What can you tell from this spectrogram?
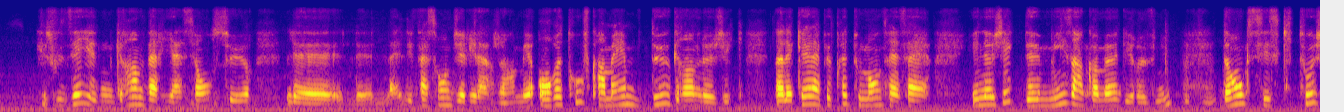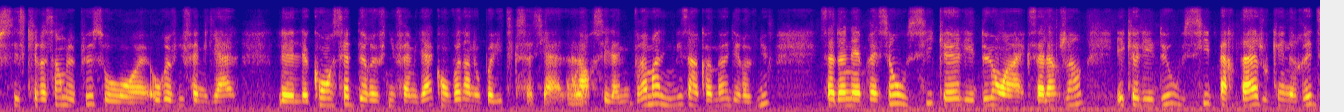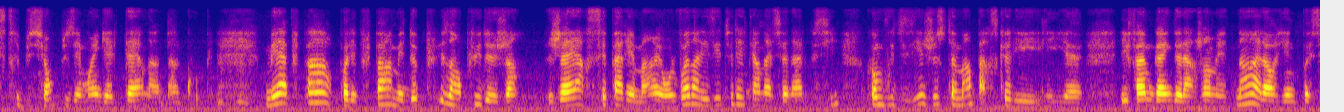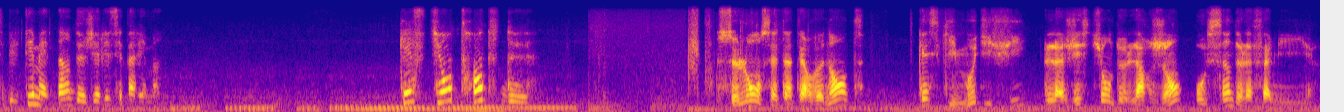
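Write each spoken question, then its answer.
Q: Selon cette intervenante, qu'est-ce qui modifie la gestion de l'argent au sein de la famille?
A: Le fait que les femmes gagnent maintenant de l'argent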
